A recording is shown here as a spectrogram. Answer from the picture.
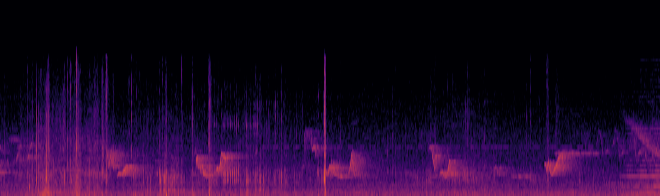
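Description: A bird calling repeatedly in short high chirps, roughly one every second, over faint rustling of dry pine needles with a few sharp clicks as hands search the forest floor. Music comes in near the end.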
